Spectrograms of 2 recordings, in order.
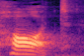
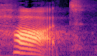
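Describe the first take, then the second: First: The vowel is closer, with the mouth less open. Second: The vowel is open, with a lower tongue. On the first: The speaker calls it wrong. "Não é hot" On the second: The speaker calls it right. "A tua boca tá mais aberta"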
